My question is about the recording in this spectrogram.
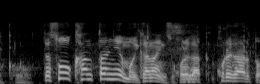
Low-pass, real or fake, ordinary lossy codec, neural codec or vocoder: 7.2 kHz; real; none; none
